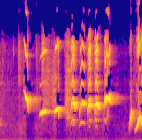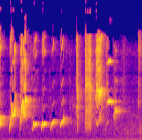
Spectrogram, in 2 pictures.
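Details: White-rumped shama song used to provoke other birds into singing: a rapid, varied run of clear whistled phrases and sharp chips, dropping from high notes to a repeated series of rising whistles near the end.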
